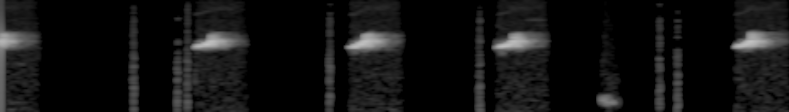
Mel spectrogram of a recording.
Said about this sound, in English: Just abiding with the bird song, with the breath, with all the sheep that are here.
